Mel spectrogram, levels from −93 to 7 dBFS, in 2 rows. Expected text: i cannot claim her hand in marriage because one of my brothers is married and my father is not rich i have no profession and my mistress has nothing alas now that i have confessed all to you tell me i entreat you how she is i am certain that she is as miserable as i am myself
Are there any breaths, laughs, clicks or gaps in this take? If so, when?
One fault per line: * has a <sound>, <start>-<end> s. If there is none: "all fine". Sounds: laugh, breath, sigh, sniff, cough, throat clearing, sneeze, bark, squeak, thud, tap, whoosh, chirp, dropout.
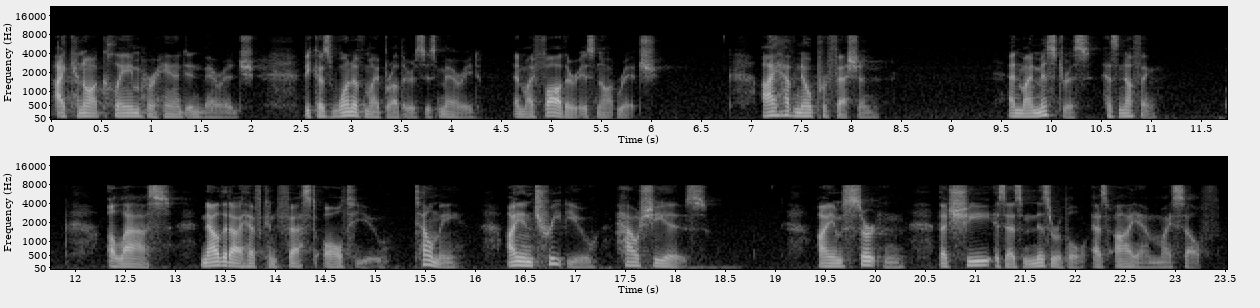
all fine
